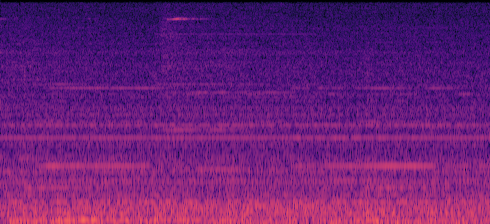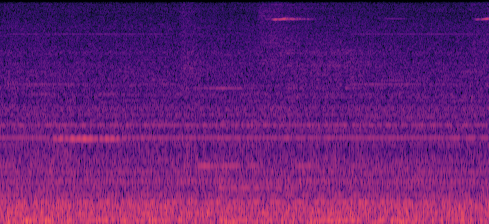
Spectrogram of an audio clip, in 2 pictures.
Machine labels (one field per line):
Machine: slide rail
